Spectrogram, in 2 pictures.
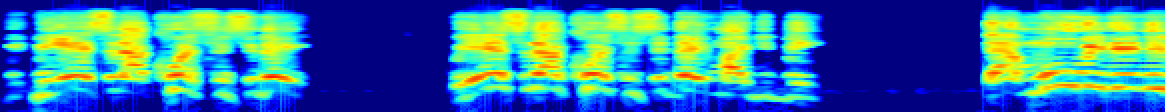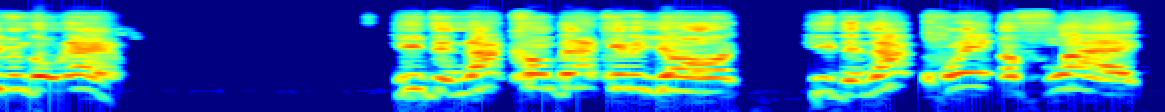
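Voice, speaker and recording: A man in a casual livestream chat, taunting in an animated, sing-song way. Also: very high voice, normal speed, pauses often, dry recording. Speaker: podcast guest. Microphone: phone livestream.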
